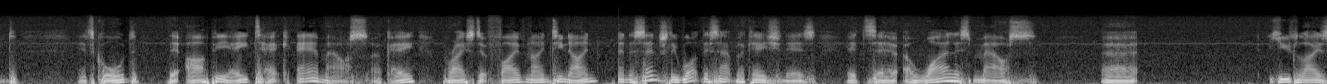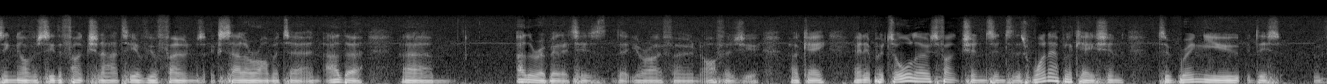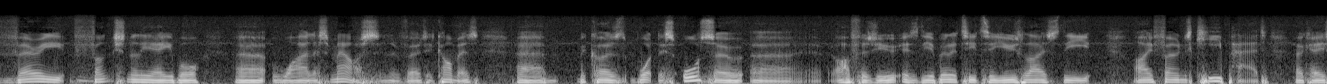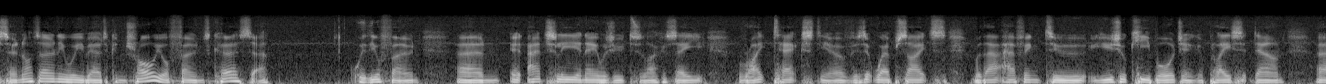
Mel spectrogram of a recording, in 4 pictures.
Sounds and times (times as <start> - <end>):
Speech: 0.0 - 0.2, 0.8 - 10.4, 11.0 - 11.4, 12.6 - 17.8, 18.4 - 42.6, 43.2 - 53.0.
